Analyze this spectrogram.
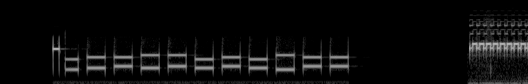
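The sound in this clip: A touch-tone telephone being dialed: a quick, evenly spaced run of many short dual-tone keypad beeps, then after a pause a loud, rapidly pulsing ring tone.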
